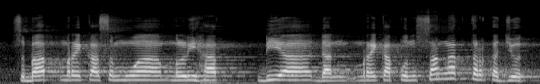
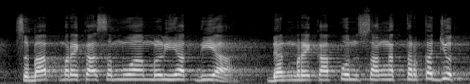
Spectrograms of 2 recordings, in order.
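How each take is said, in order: No difference in how they are said.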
